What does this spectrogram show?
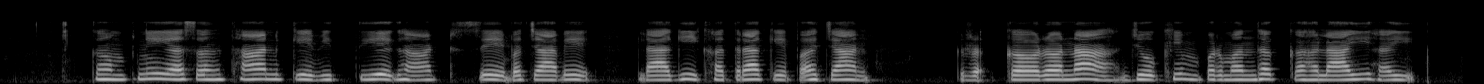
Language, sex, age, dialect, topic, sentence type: Magahi, female, 31-35, Southern, agriculture, statement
